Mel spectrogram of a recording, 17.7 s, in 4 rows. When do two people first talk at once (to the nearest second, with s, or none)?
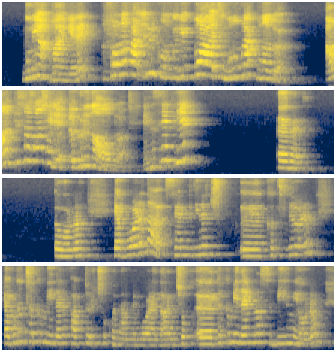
none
